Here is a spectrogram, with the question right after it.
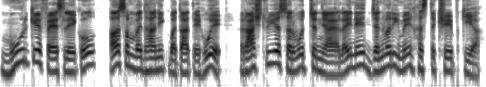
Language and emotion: Hindi, neutral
